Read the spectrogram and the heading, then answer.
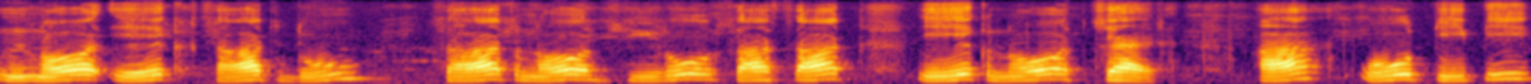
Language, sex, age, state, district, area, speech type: Maithili, male, 60+, Bihar, Madhubani, rural, read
